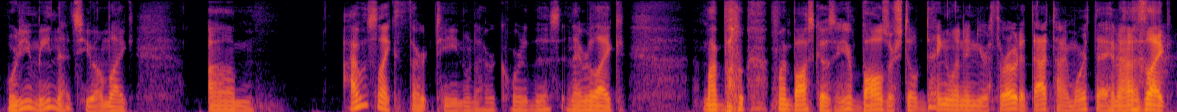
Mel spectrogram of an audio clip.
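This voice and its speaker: A young man co-hosting a casual comedy podcast, telling animated stories and laughing often. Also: mid-range voice. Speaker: podcast co-host.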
